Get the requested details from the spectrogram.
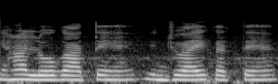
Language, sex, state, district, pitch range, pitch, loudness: Hindi, female, Uttar Pradesh, Jalaun, 210-220 Hz, 215 Hz, -15 LUFS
